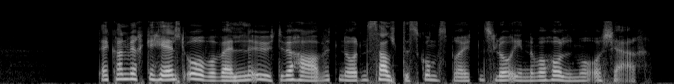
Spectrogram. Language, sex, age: Norwegian, female, 54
